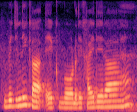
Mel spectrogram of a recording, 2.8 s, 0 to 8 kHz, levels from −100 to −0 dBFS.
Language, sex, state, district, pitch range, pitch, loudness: Hindi, male, Uttar Pradesh, Saharanpur, 130-165 Hz, 150 Hz, -17 LUFS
